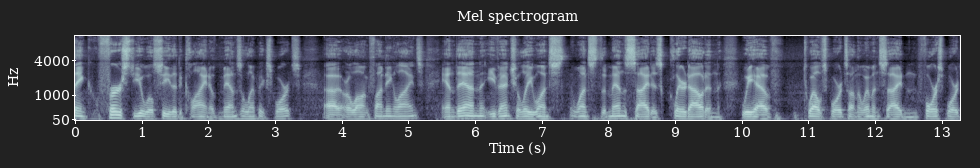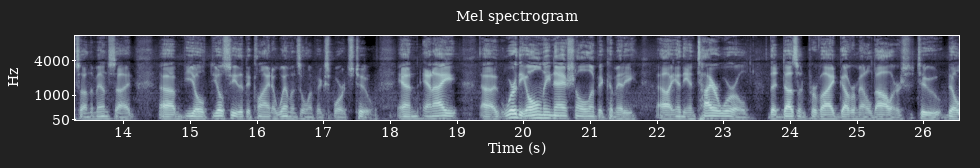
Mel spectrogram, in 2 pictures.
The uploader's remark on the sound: LIVE from Iowa Athletic Club. For a live podcast recording.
